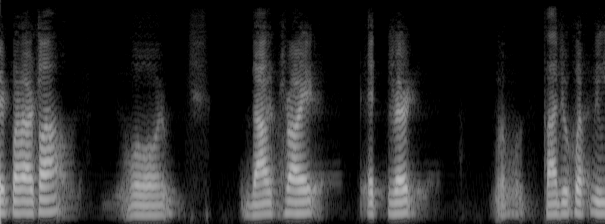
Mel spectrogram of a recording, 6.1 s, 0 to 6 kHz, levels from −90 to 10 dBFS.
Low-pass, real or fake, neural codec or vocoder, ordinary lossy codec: 5.4 kHz; fake; codec, 16 kHz, 0.5 kbps, FreqCodec, larger model; none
